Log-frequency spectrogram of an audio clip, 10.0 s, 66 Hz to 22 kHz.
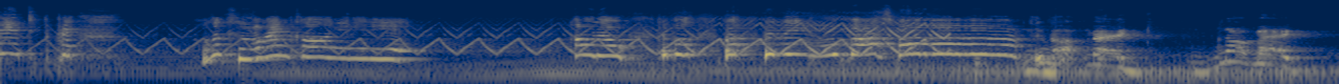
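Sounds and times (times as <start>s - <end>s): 
police car siren yelping: 0.0s - 8.9s
speech: 7.7s - 9.8s.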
